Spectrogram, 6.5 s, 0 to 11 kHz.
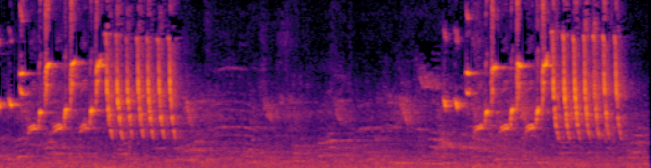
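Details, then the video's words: European goldfinch, a breeding sire bird from Antalya, Turkey, recorded in 2018, singing two bursts of rapid, high, tinkling trills and buzzy notes separated by a quiet pause of about two seconds. "Saka kuşu ötüm"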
